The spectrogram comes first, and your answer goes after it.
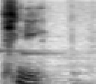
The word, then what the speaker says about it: Knie: Oh, that's literally how you say it in German, Knie.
